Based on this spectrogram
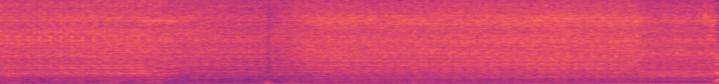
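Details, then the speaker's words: Engine with a freshly fitted cylinder head, recently run for the first time after rebuild: smooth, even idle with a steady low hum and no knocks, ticks or misses; the head is quiet and nothing is leaking. "Sounds good. Right? It sounds really good. It's great. This one has the fresh head on it, right? Yep. The head is quiet."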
